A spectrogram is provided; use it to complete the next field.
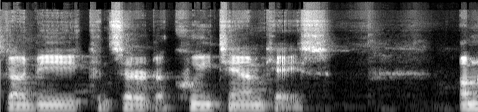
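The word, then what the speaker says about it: qui tam: again and it's going to be considered a kui tam case I'm not going to go into the cuetam case for you um you can look it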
